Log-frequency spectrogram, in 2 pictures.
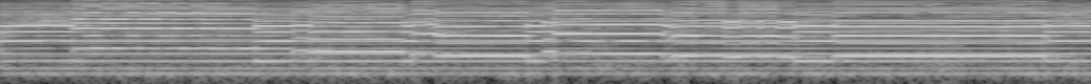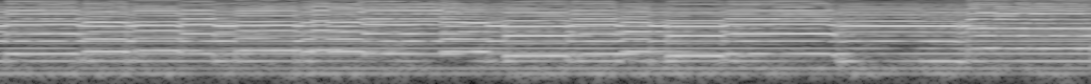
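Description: Musette de cour, the French Baroque bellows-blown bagpipe, playing a melody over steady drones. The notes begin right at the start.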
